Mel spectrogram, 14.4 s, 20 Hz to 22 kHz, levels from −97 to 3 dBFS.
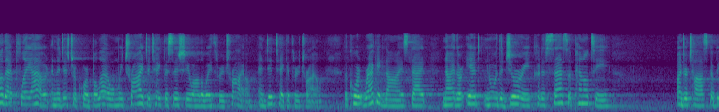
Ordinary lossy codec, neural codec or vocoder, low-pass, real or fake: MP3, 64 kbps; none; 7.2 kHz; real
